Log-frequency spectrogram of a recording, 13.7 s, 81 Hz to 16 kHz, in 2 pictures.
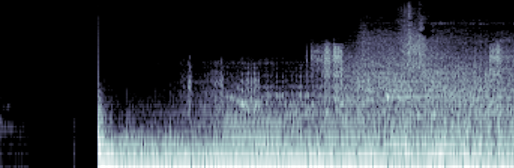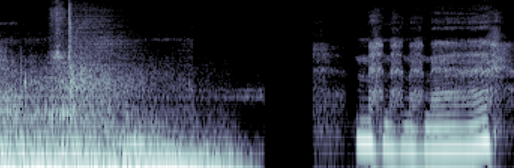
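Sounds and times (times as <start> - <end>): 
booming hits in a podcast opening bumper: 1.3 - 10.1
deep rumbling bass in a cinematic podcast opening bumper: 1.3 - 10.3
speech: 12.0 - 13.6.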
